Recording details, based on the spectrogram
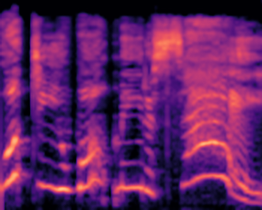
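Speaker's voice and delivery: very high, sugary, sweet, put-on Southern drawl. Mocking a woman's answers about her baby, imitating a sweet Southern drawl. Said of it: "She's Southern".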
